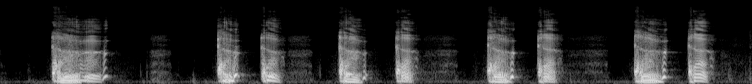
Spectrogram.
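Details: Barking cough occurring on and off all day.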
